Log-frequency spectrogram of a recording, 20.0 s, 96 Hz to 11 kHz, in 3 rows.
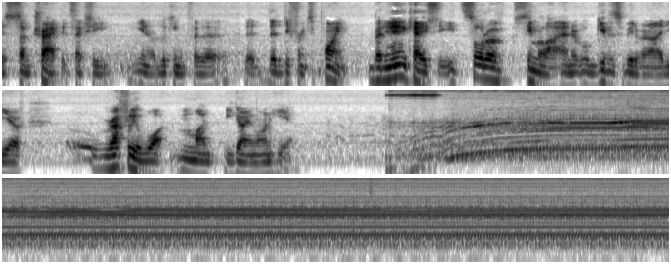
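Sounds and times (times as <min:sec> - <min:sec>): electric motor whine: 0:10.2 - 0:20.0.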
